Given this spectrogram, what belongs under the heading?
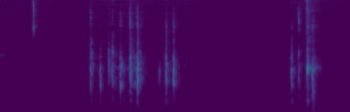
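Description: Keys on a computer keyboard tapped to enter a one-time passcode: a single isolated click, then a quick run of about a dozen close, crisp keystrokes, a pause, and a final short burst of several keys, in a quiet room.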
